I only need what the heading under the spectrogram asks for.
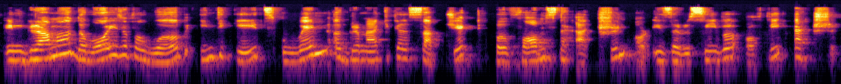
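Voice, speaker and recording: Woman, online English tutor, patient step-by-step explaining with self-corrections, slightly husky voice. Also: fairly high pitch, animated, moderate pace, few pauses, fairly bright tone, low-quality recording. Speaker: English teacher. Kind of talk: online grammar lesson. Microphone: screen-share online session.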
